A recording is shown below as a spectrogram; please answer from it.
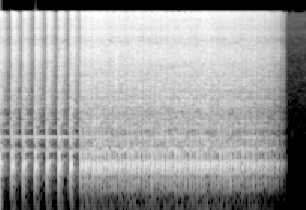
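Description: Snare drum played with sticks in even alternating semiquaver strokes, about eight a second, which about a second in turn into a continuous buzz roll, each stroke pressed into the head so the stick bounces several times. The roll stops suddenly near the end.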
